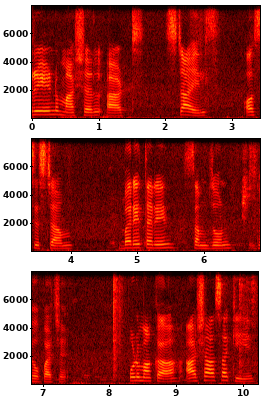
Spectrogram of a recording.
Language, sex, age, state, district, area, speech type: Goan Konkani, female, 18-30, Goa, Salcete, rural, spontaneous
